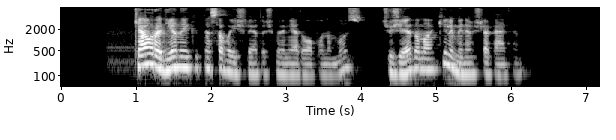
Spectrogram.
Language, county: Lithuanian, Utena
